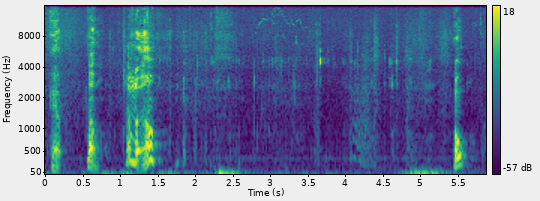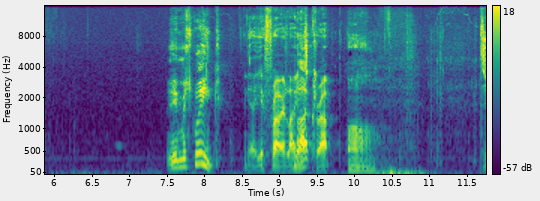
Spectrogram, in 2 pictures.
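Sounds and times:
quiet room hum: 0.0s - 11.7s
speech: 0.1s - 1.9s, 5.4s - 5.7s, 7.5s - 10.4s
person chewing food with crunchy bites: 0.9s - 5.9s, 9.7s - 11.7s.

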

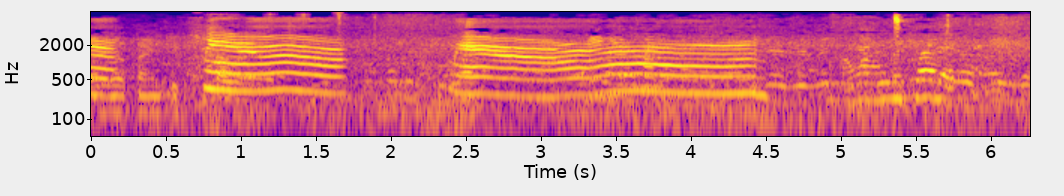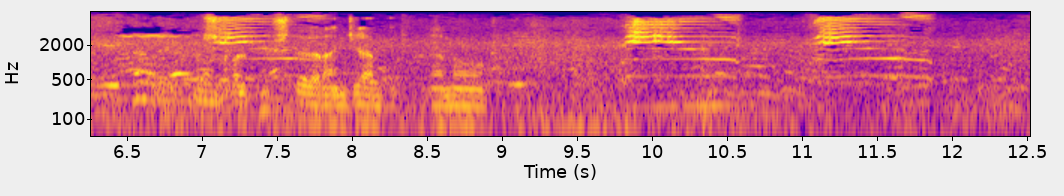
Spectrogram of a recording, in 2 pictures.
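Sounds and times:
cat meowing: 0.0s - 1.8s, 2.4s - 4.5s, 7.0s - 7.8s, 9.8s - 12.0s
noise: 0.0s - 12.5s
speech: 0.4s - 1.3s, 5.6s - 9.4s.

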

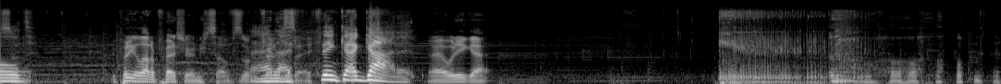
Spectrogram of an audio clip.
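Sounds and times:
speech: 0.0s - 0.4s, 1.1s - 5.0s, 7.2s - 7.8s, 8.9s - 10.0s
loud wet fart: 7.2s - 8.8s.

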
